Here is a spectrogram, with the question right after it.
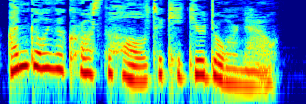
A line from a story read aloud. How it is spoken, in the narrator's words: I sighed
